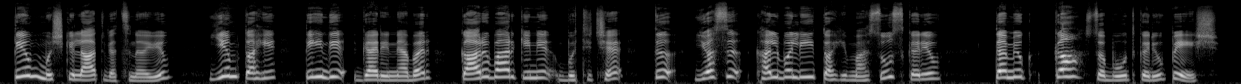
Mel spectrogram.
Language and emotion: Kashmiri, neutral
